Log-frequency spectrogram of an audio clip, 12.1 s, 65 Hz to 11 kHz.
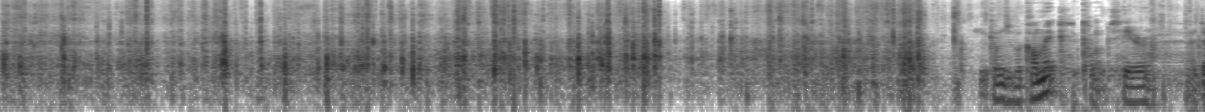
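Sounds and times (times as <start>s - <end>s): plastic packaging crinkling and tearing: 0.0s - 9.9s.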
